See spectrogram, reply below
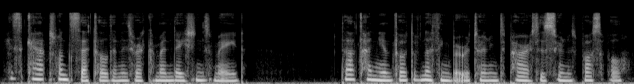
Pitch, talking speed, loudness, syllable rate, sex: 190 Hz, 190 wpm, -18 LUFS, 6.5 syllables/s, female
